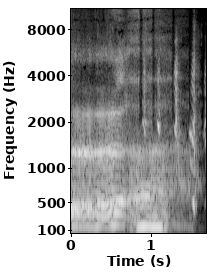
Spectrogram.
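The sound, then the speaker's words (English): A person voices an exaggerated, drawn-out imitation of a belch, a loud, throaty groan lasting over a second that trails off into a few breathy bits at the end. “And it's just like it's like this like orgasmic belch.”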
